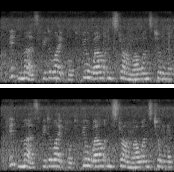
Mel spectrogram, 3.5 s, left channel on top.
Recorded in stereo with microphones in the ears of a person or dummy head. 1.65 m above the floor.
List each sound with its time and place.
0.2 s a woman speaking: 45° right (ahead or behind), 1.5 m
